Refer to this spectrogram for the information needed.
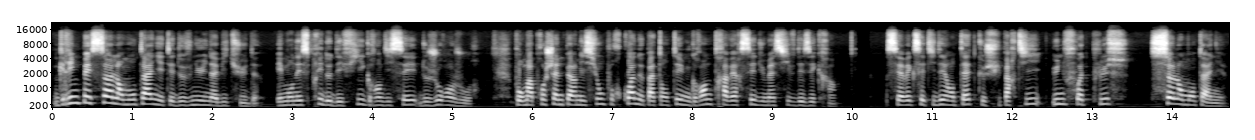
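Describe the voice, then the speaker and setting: A woman narrates a scripted first-person story in a calm, even way. Her voice sits in a middle pitch with a mellow, warm color. She often pauses with small hesitations between phrases.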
